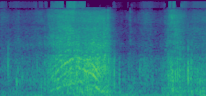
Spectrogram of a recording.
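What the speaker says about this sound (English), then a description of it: "the leg zips wide open so you can get in and out" A zipper on the leg of black rain over-pants is drawn open in one long rasping pull, close and clear, followed by a second shorter zip and faint rustling, with no talk.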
